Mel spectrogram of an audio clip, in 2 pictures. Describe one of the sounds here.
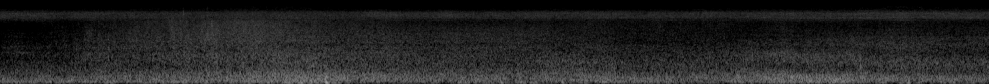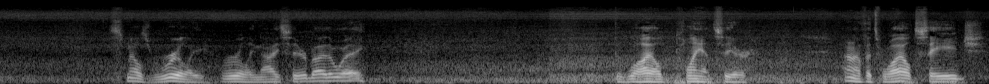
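Gentle waves wash onto a sandy shore.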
